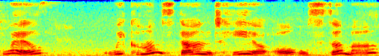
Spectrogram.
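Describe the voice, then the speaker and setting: Woman playing a brisk older country grandma, lively swoops. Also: sits high, background noise, voice pushed up, full character voice. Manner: brisk, bossy, folksy commands. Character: brisk, wry country grandma, self-styled river rat.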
